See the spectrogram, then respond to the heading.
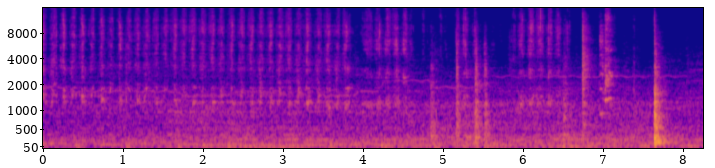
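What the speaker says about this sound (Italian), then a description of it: "Poi mi lavo i denti." Steady close scrubbing of a toothbrush against teeth, a rhythmic rasping brush with a few louder strokes and taps toward the end.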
